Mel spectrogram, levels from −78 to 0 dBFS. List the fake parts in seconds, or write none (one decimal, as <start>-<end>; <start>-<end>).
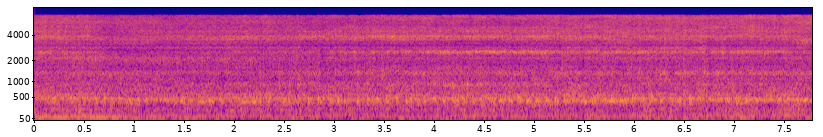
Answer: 0.0-7.8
